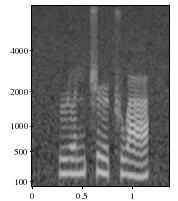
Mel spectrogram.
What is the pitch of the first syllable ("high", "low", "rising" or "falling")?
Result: rising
